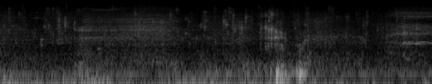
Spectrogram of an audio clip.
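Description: A shovel stirring through muddy water and sodden leaves on a flooded car floor, with faint sloshing and drips and a few small ticks.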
